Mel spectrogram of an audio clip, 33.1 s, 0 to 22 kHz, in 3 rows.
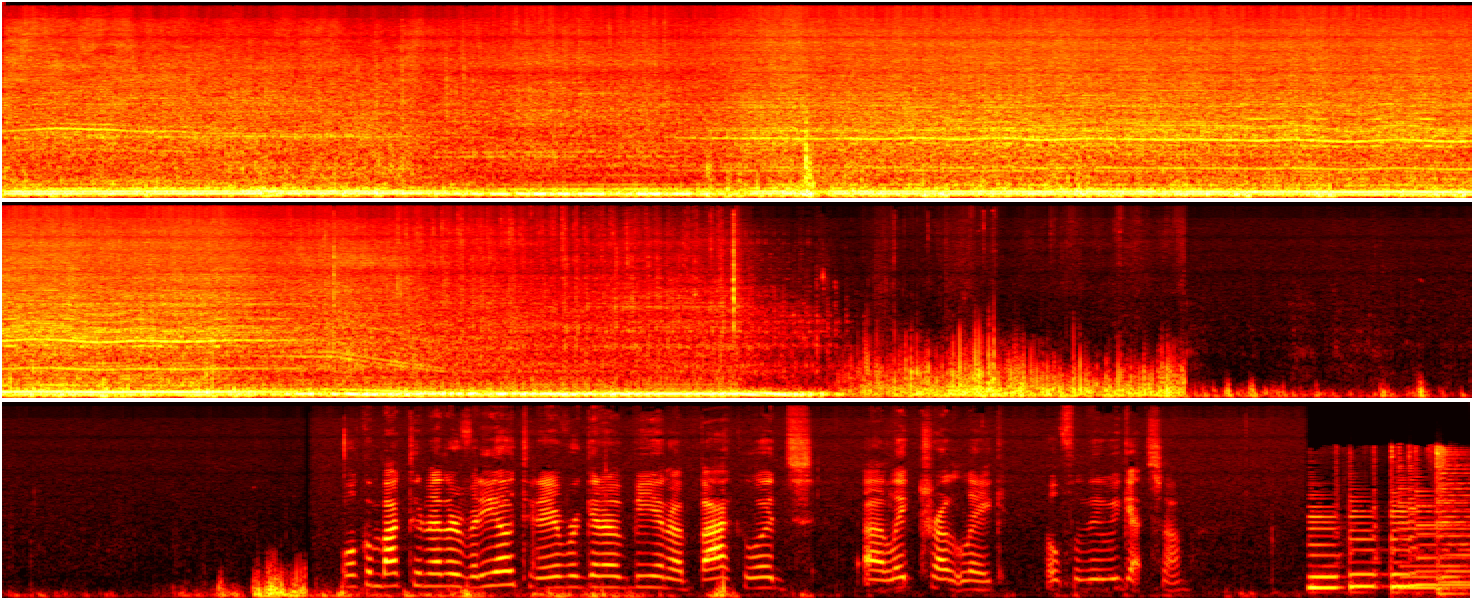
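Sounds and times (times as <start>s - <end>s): vehicle engine running: 0.0s - 18.6s.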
